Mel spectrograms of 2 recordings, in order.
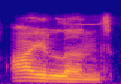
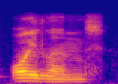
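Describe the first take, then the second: First: The first vowel sounds like 'eye'. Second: The first vowel sounds like 'oy'. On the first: "no inglês padrão, vamos dizer assim, a gente pronuncia tipo Ireland" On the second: "para eles se torna oi. Então eles falam tipo Oiland"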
